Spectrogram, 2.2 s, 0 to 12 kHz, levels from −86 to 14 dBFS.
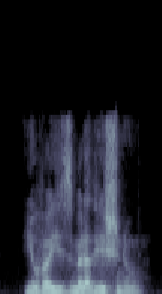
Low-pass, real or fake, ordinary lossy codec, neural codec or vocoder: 7.2 kHz; real; AAC, 32 kbps; none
